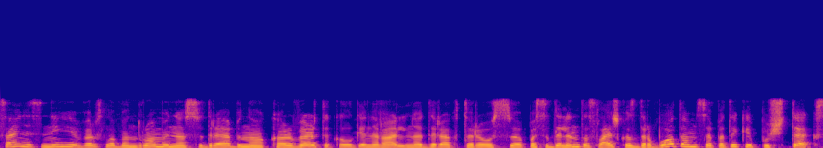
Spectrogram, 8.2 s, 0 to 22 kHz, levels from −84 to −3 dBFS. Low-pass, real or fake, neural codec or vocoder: 7.2 kHz; real; none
